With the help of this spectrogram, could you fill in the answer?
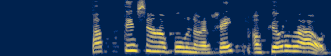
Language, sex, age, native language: Icelandic, female, 11, Icelandic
